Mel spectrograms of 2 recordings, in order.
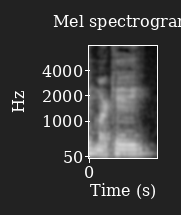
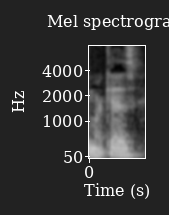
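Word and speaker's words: Marqués: Again, you could say Marquet. I'm guessing that might be more close to the French pronunciation, even though, strictly speaking, from a Spanish language perspective, this would be Marquez or Marquez.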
